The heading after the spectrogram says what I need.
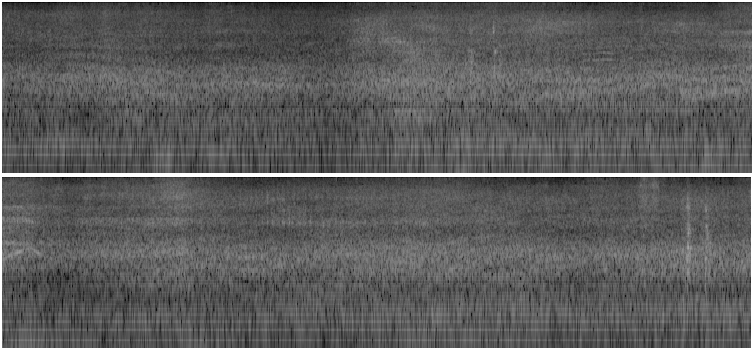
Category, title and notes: Soundscapes > Urban
ROUNDABOUT ALMASSORA SPAIN
This audio contains sounds that were recorded at a roundabout containing different kinds of vehicles in a small town in Spain called Almassora.
ROAD, AFTERNOON, MOTOCYCLES, TRAFFIC, CAR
